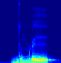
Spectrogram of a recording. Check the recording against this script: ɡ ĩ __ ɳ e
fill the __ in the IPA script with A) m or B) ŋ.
A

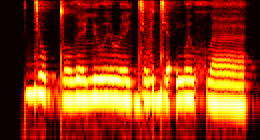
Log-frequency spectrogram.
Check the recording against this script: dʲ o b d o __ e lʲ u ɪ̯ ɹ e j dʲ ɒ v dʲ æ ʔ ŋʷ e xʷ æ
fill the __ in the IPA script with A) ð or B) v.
A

